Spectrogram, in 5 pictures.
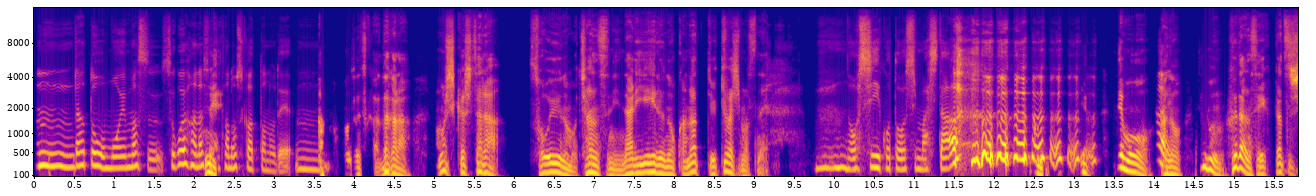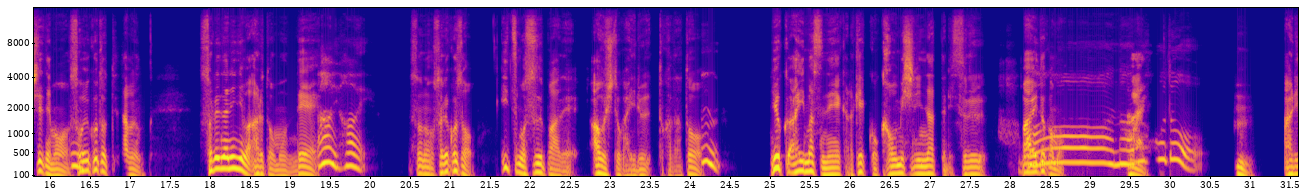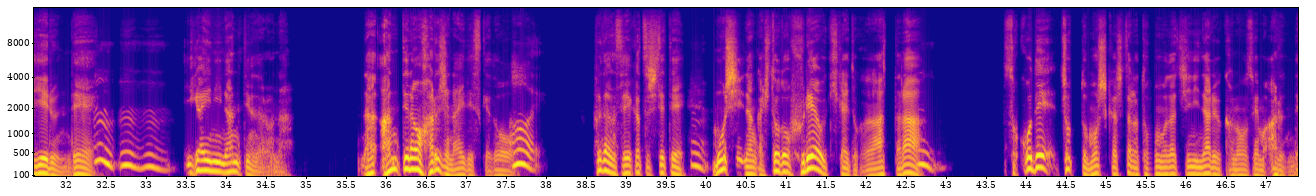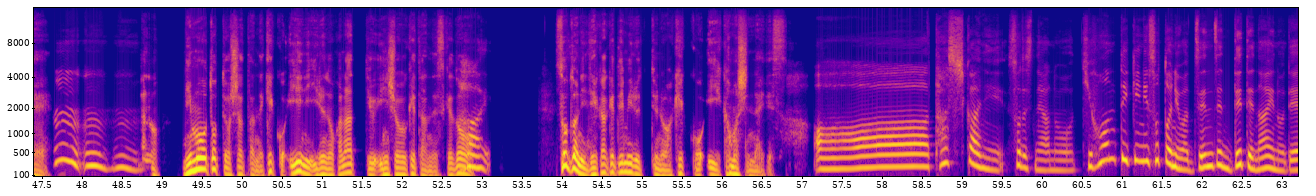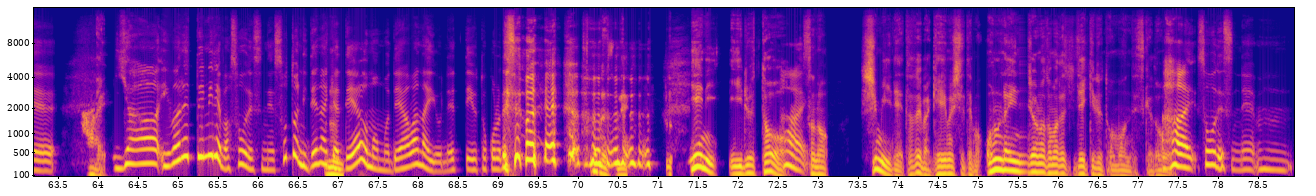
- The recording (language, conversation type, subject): Japanese, advice, 新しい場所でどうすれば自分の居場所を作れますか？
- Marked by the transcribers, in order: laugh; other noise; put-on voice: "よく会いますね"; joyful: "ああ、なるほど"; joyful: "ああ、確かに"; laughing while speaking: "ところですよね"; laugh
